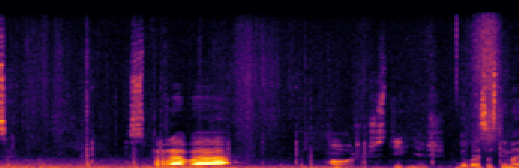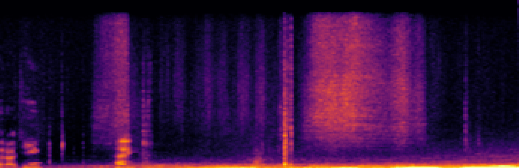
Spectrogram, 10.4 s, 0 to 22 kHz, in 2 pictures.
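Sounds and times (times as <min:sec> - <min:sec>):
speech: 0:01.5 - 0:02.5, 0:03.3 - 0:07.0
supercharged car engine revving under acceleration: 0:05.9 - 0:10.3.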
